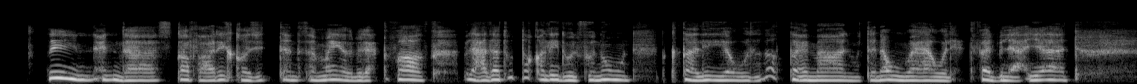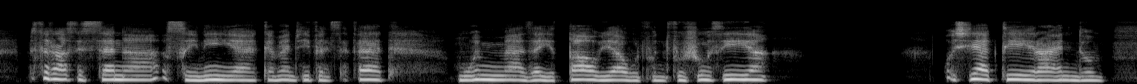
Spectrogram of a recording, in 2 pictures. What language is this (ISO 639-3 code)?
ayl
